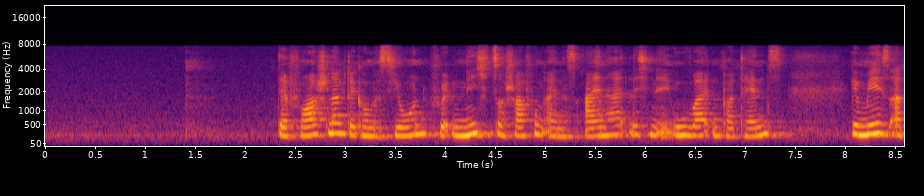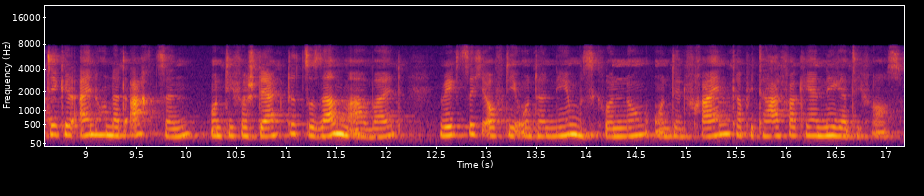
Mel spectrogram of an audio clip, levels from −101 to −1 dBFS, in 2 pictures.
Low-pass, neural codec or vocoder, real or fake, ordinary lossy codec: none; none; real; none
